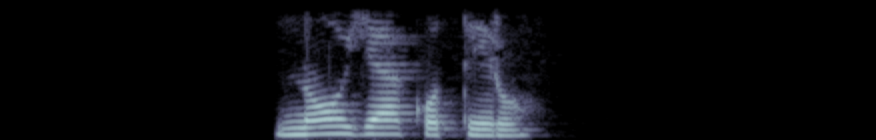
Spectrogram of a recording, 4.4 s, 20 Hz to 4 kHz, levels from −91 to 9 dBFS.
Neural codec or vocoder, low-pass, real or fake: none; 3.6 kHz; real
